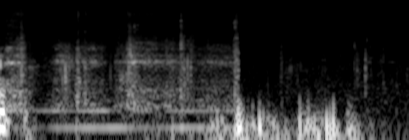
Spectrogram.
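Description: Footsteps crunching along a dirt and gravel road while walking, under a faint steady low hum. About two and a half seconds in the sound changes abruptly to irregular low thumps.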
